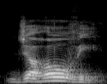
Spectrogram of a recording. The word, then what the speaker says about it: Jehovih: Which is now pronounced Jehovih or Jehovih.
